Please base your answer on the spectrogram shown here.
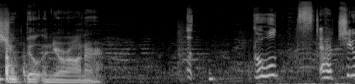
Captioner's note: Fenghua nearly chokes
